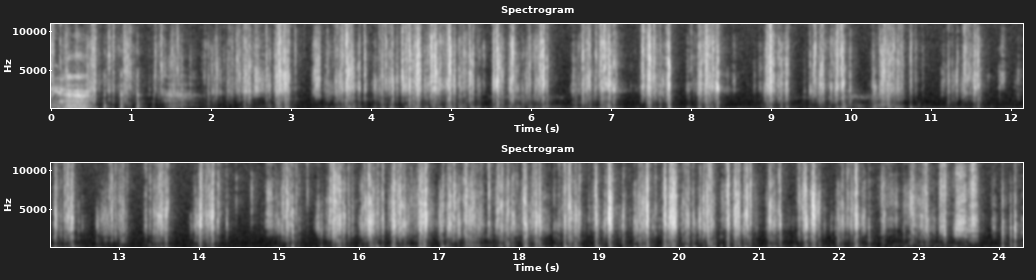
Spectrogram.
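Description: A chocolate wrapper crinkles and tears up close in a quiet ASMR setting, with continuous soft crunching and rustling throughout.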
